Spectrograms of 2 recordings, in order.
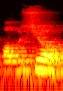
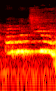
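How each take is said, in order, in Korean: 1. 목소리를 변조해서 더 낮고 거칠게 들립니다. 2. 목소리가 높고 부드러워서, 거의 여성의 목소리 같습니다. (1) "최대한 애써인 것처럼" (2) "그냥 자기 목소리면 여성 같은 목소리였을 겁니다"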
